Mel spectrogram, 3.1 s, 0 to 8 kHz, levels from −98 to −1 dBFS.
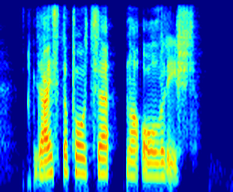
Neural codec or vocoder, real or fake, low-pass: codec, 44.1 kHz, 7.8 kbps, Pupu-Codec; fake; 7.2 kHz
